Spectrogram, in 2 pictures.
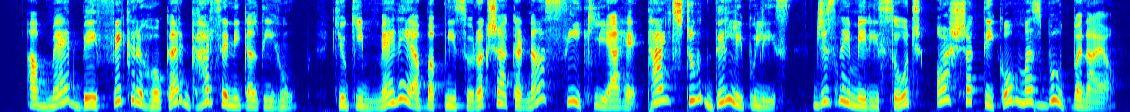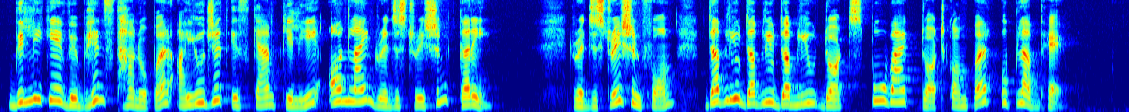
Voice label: VO AD; DELHI POLICE

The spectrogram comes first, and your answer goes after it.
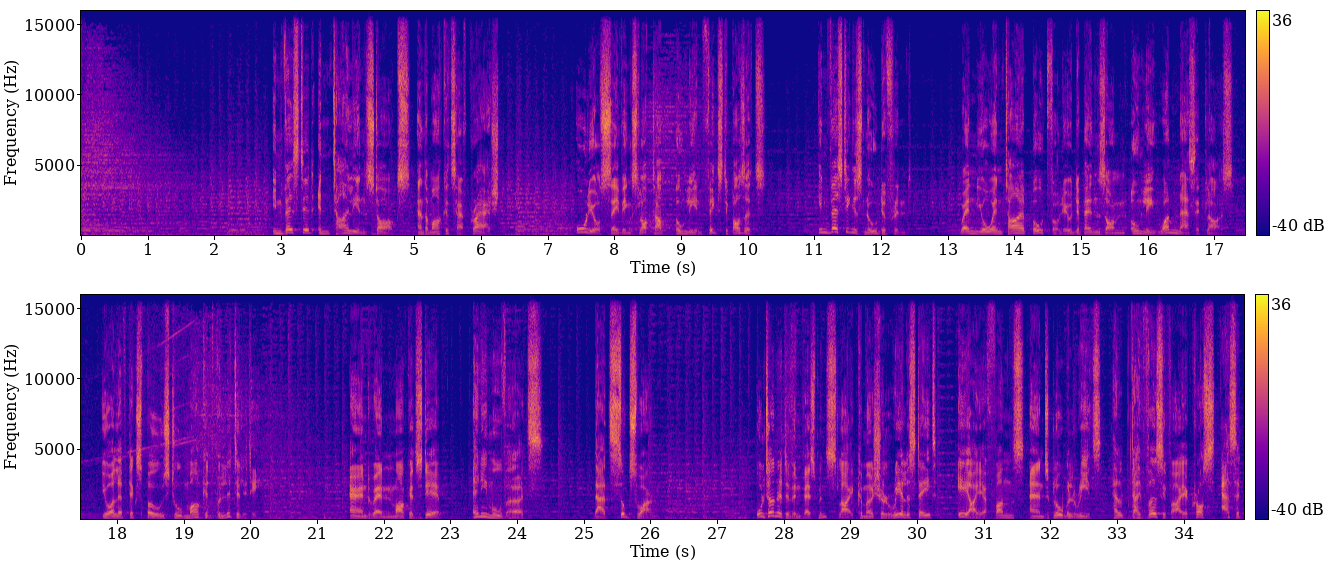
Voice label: ENGLISH PROMO

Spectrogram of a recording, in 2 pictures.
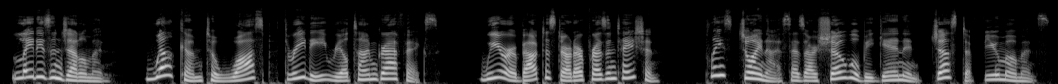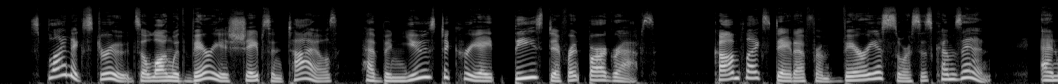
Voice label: explainer

